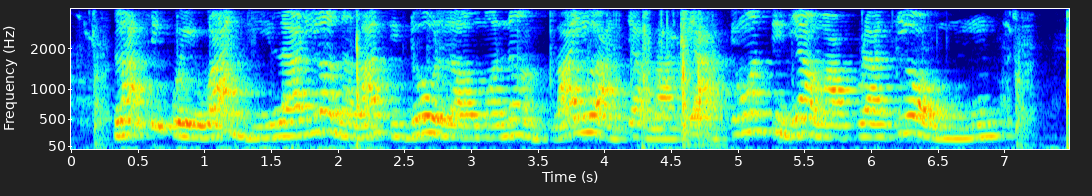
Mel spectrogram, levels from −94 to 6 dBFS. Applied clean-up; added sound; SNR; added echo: none; Squeak; 13 dB; reverberation time 0.7 s.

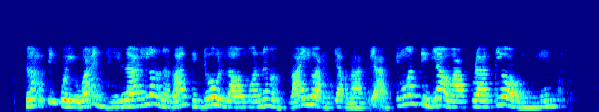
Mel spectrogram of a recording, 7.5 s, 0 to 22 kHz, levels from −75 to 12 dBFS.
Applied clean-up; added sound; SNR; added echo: neural mask model DeepFilterNet 3.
